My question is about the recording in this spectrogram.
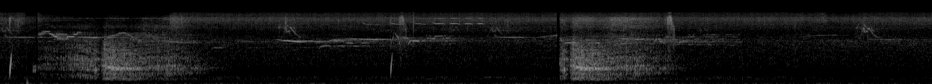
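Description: Two rough animal roars, each about a second and a half long, near the start and about six seconds in, over a steady background of chirping birds.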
